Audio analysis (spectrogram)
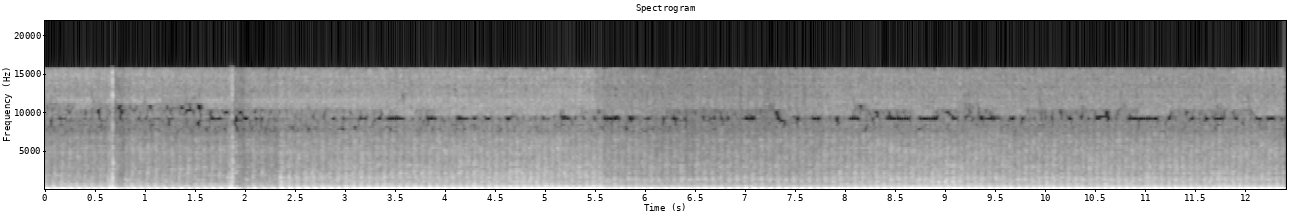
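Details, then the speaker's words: Long-stored Innocenti S Spyder fed from a jug because the fuel tank and line are clogged, started with choke held and starter fluid: loud, lumpy low idle with an uneven chuffing beat and some clatter; it runs but roughly. "final we have an engine that we can just start up obviously it could be running a lot better than it is right now"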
